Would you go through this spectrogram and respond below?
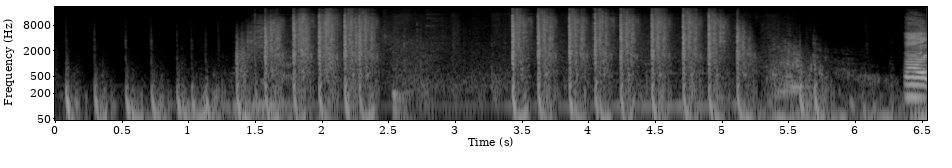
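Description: Ship weapons fire in the space video game Star Citizen, two rapid bursts of loud rhythmic shots separated by a short pause, close and punchy with a low throbbing hum beneath.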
